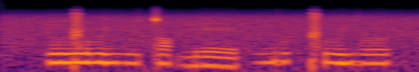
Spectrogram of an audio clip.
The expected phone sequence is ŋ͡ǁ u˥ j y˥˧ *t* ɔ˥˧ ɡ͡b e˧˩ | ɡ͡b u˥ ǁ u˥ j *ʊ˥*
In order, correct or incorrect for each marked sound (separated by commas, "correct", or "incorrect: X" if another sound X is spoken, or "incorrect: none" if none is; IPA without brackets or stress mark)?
correct, correct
